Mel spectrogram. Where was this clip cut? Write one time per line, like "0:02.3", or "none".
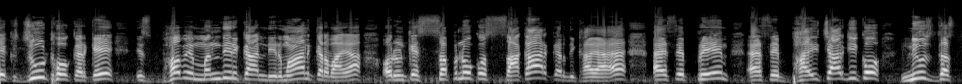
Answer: none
